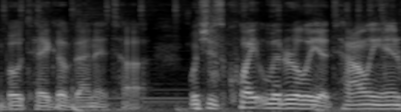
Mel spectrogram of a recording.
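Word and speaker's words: Bottega Veneta: often hear people saying BGA Vanetta and to be honest that's what I used to call it but because the name is Italian the correct pronunciation is technically BGA Veneta call it whatever you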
